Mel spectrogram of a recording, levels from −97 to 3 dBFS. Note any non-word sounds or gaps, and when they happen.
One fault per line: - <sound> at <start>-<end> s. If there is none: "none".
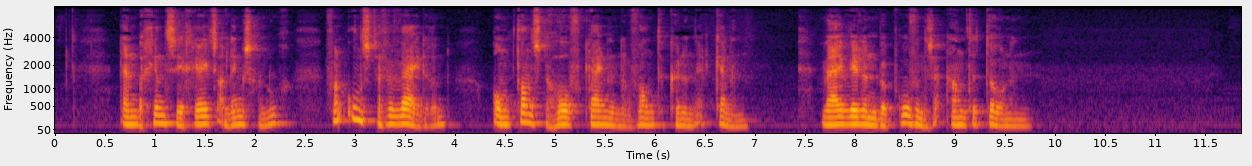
none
